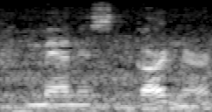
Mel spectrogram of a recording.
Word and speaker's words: Mannis-Gardner: guest I'm excited to bring you guys madness gardener hope I'm pronouncing your name correctly it was perfect thank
